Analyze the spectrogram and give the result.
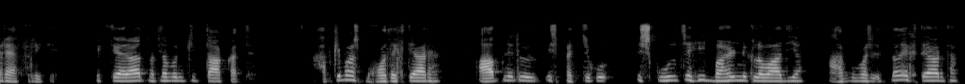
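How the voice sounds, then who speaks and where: A man's voice: on the high side, dry recording. A male teacher reads a textbook aloud and explains each word, asking and then answering his own questions. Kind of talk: classroom lecture reading and explaining a textbook. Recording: dry, dull lo-fi recording.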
